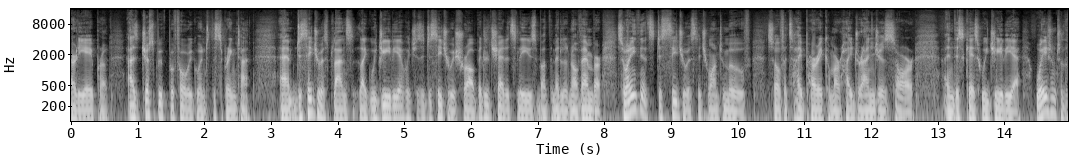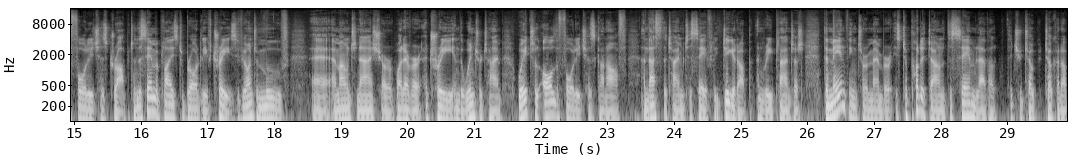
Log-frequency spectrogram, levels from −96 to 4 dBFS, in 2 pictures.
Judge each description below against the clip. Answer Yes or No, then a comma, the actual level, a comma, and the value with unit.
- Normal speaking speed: No, fast, 235 wpm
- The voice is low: Yes, very low, 90 Hz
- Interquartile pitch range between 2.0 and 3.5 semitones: No, average, 3.9 semitones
